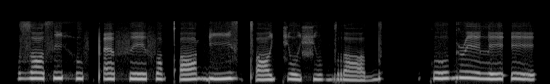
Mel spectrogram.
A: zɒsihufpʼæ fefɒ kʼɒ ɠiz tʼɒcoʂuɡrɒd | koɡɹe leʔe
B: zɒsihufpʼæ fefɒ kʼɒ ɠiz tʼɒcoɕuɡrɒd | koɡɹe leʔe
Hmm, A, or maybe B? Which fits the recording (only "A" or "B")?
B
